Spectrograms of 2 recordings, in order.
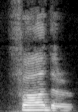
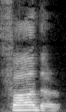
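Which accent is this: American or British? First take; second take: American; British. First: It is said in an American accent. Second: It is said in a British accent.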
